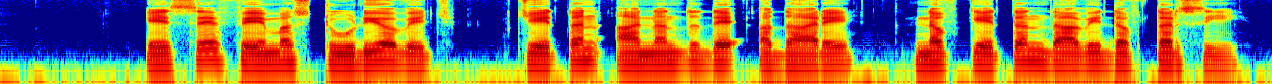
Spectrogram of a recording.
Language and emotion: Punjabi, neutral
